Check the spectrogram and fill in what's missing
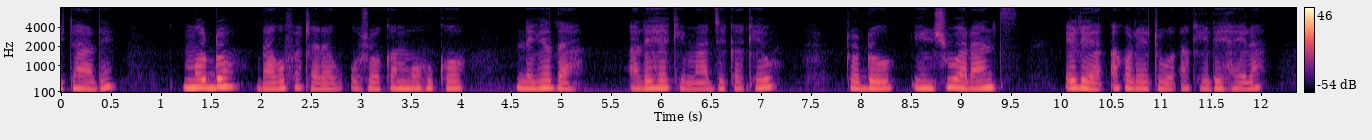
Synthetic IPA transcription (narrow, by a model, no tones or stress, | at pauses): taɾe | mododaɣofataɾaɣoʃɔːkamoɦukʰɔ | neɣeðaː | ɾeɦɛkemad͡ʒikakʰeu | tɔdoinʃuaɾans | eɾeaʔakɔɾɛtewaʔakʰeɾeɦaeɾa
